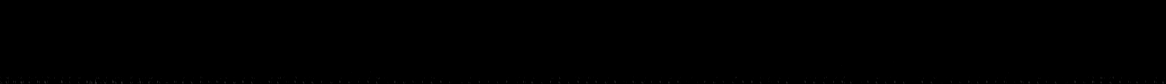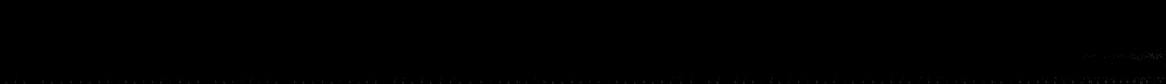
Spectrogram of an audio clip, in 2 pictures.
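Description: Faint, steady engine idling, with a vehicle approaching and growing louder near the end.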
